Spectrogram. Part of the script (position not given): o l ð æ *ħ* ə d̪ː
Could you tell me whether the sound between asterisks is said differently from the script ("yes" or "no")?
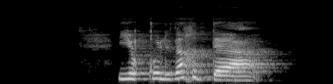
yes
